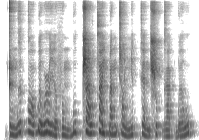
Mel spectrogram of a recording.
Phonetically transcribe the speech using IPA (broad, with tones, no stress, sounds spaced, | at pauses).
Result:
ʈ ɨ˨˩˦ m ɣ ə˦˥ k̚ ɣ ɔ˧˥ ɓ ə˧˥ w ɹ i˨˩˨ ə̯ f ə˨˩˨ m ɓ u˦˥ p̚ ʂ a˧˥ w t̪ʰ a˧ j ɓ a˧˥ n c ɔ˨˩ ɲ i˦˥ t̚ k ɛ˨˩˦ n ʂ u˨˩ k̚ ɣ a˨˩ k̚ ɓ ə˧˥ w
